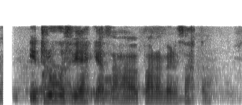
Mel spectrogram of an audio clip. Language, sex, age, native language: Icelandic, male, 12, Icelandic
